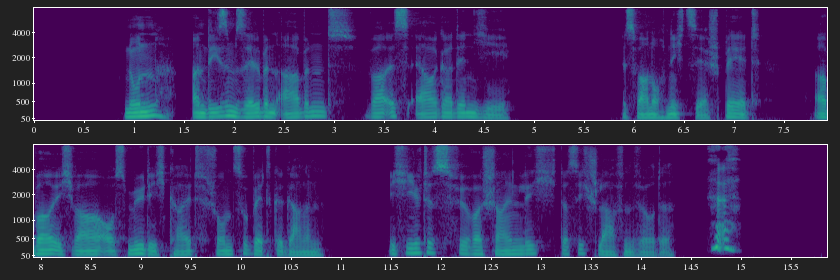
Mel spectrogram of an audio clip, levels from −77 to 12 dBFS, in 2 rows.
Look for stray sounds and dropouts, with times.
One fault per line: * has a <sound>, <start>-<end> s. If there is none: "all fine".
* has a laugh, 14.7-15.0 s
